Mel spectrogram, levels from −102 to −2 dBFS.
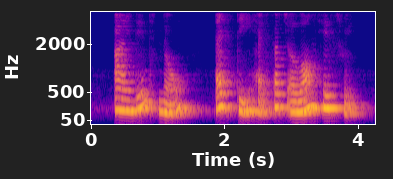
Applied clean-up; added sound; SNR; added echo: none; none; none; reverberation time 0.6 s.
